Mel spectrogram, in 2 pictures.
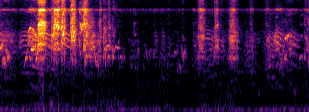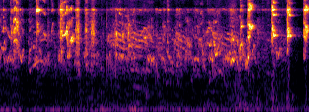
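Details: Budgerigars in an outdoor colony give bursts of high, grating chatter and sharp chirps, a quieter gap near two seconds, then overlapping warbling from several birds picks up again.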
